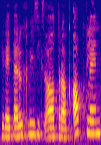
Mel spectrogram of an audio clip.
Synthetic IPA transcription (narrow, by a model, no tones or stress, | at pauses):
d̥iːɾhɛɪt̚dæːɾʏkχʋiːsiksɑːt̪ɾɑːɡɑpklɛnt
